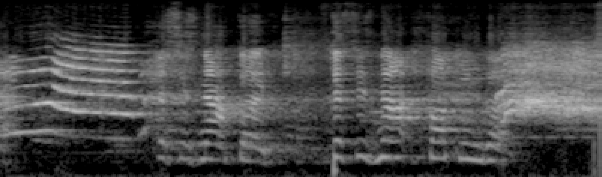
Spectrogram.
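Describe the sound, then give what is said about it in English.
A woman lets out high-pitched, strained screams, one sustained cry at the start and another loud outburst near the end, with agitated voices talking in between. “You're fucking screaming.”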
